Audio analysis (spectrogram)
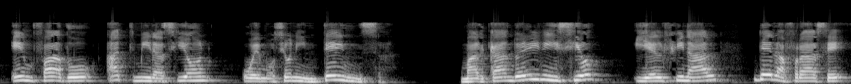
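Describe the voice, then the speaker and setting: Slow high-voiced man teaching grammar. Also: highs cut off. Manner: reads numbered rules and examples one by one. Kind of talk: scripted lesson narration.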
